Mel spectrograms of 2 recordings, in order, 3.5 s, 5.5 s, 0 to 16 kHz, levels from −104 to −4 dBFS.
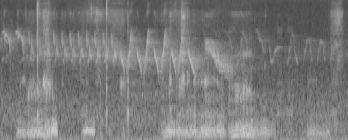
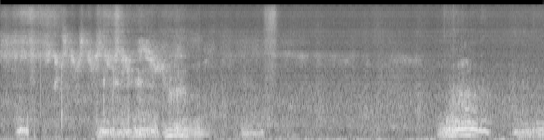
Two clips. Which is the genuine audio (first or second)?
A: first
